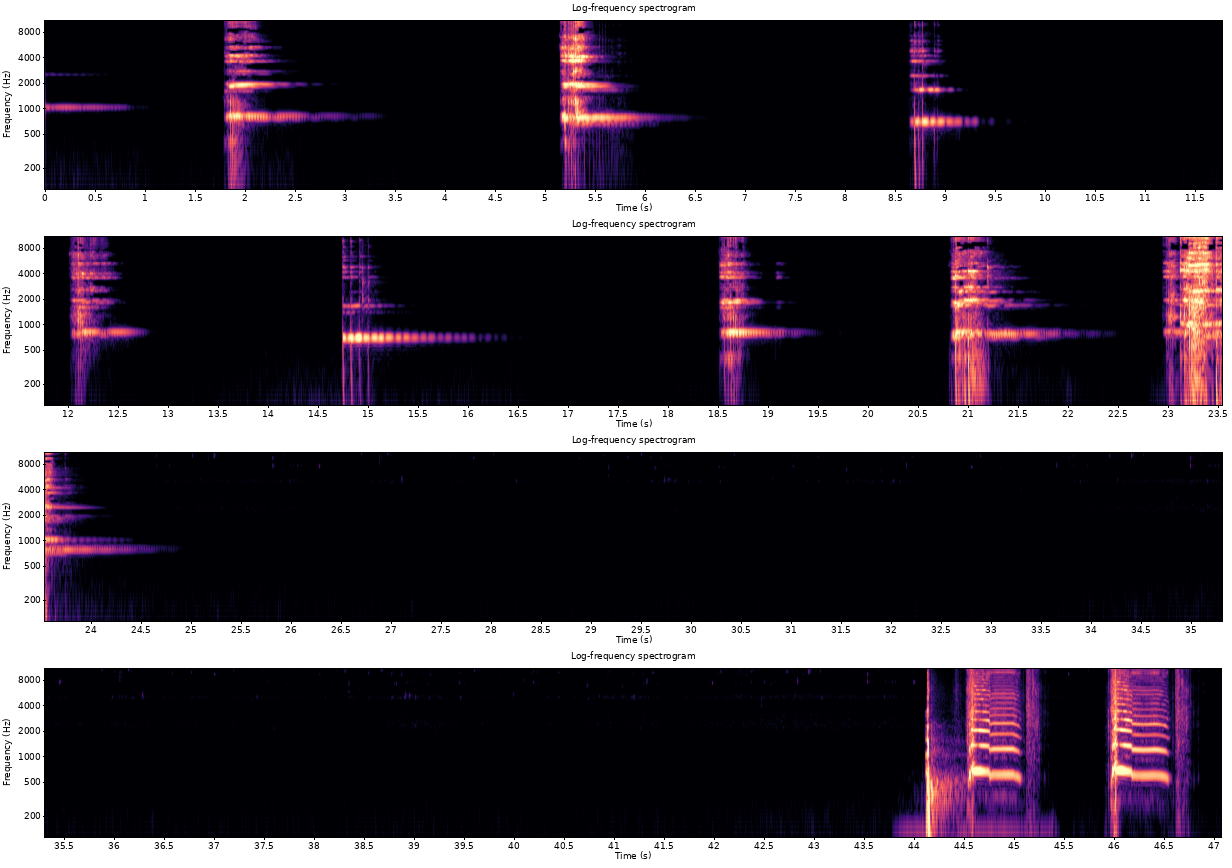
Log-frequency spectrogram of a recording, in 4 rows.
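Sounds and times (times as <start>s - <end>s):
champagne glasses clinking: 44.1s - 45.2s.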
